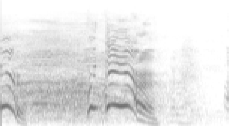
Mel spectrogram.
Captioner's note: audience gasps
